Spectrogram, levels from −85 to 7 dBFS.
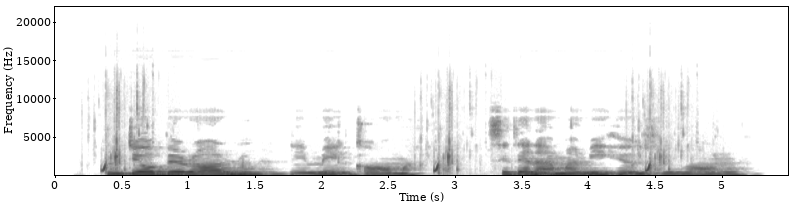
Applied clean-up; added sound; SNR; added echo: neural mask model RNNoise.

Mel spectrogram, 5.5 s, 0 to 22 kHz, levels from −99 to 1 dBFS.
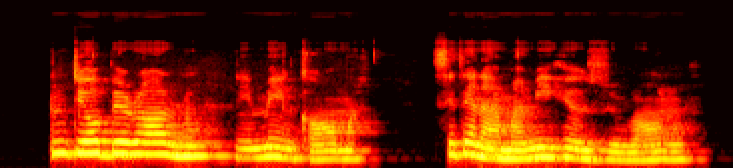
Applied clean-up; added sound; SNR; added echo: none; none; none; none.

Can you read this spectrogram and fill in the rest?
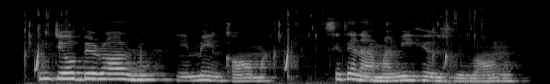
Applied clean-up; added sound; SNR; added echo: neural mask model Resemble Enhance denoiser.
